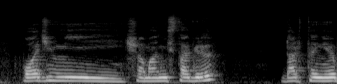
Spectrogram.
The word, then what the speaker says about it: Dartagnan: Pode me chamar no Instagram, Dartanhan. se escreve Dartagnan e eu mesmo tô fazendo a venda e o envio.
